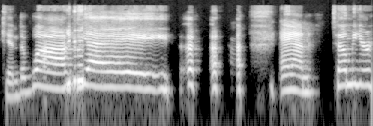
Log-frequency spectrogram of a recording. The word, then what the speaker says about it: Kenda Waugh: I pronounce it right? Kenda Waugh.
